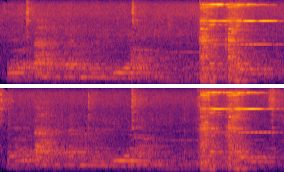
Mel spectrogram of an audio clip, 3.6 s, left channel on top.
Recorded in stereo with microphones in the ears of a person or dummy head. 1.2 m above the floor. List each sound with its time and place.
0.1 s a bicycle bell: 15° left (ahead or behind), 4.5 m; by 3.5 s 35° left (ahead or behind), 3 m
